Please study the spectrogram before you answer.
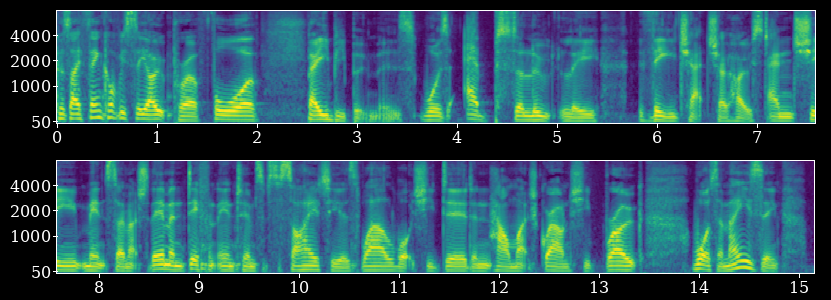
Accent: New Zealand; so I'm growing up in New Zealand

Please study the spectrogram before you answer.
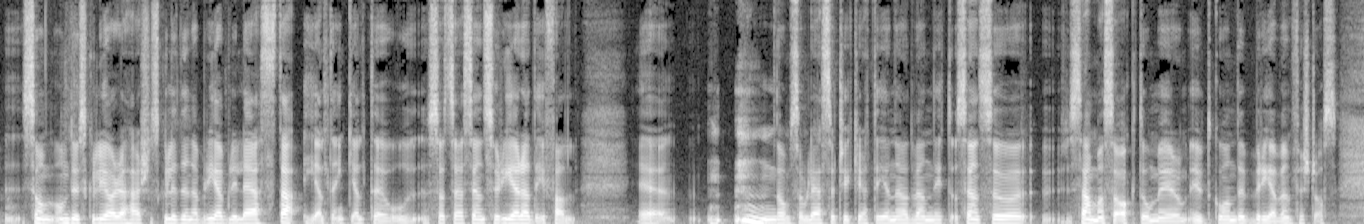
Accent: Stockholm, Stockholm County, Sweden; Och det är ju samma sak med mig som är stockholmare.

